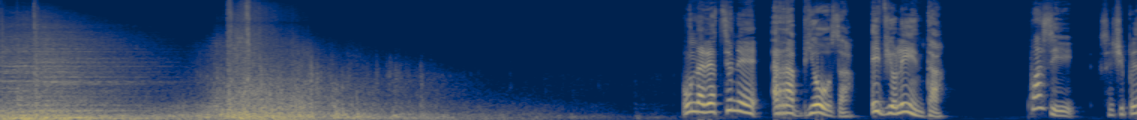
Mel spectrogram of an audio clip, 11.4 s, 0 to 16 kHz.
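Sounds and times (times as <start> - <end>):
heavy bomb blast with deep rumbling boom: 0.0 - 6.8
speech: 6.9 - 9.5, 10.3 - 11.3.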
